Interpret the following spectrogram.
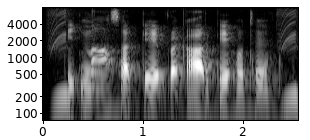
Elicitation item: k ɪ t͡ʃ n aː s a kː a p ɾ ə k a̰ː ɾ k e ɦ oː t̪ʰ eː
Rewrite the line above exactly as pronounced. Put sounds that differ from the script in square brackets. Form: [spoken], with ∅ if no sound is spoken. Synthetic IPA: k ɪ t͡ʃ n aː s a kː [e] p ɾ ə k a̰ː ɾ k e ɦ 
